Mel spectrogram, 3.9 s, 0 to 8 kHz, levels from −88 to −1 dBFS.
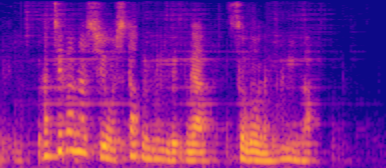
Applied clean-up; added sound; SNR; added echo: neural separator model SepFormer DNS4.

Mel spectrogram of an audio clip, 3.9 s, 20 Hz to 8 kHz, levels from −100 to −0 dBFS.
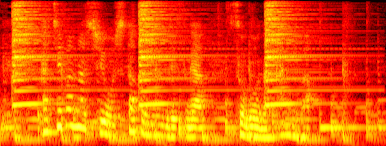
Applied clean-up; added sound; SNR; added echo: none; Gong; 3 dB; reverberation time 0.3 s.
